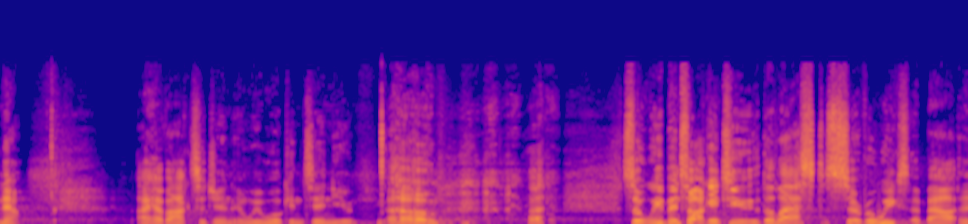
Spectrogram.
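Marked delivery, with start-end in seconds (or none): 2.9-4.6 breathy laugh. Real, not acted.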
